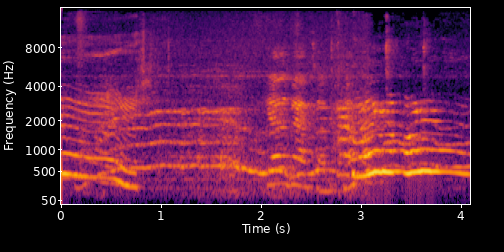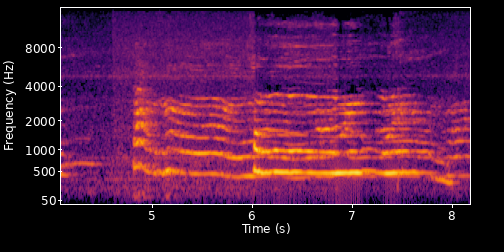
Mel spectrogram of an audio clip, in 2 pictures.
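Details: Pet Siberian Husky howling and talking indoors while watching dog videos, giving long wavering drawn-out notes that slide up and down, two howling bouts separated by a short pause, with soft background music.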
